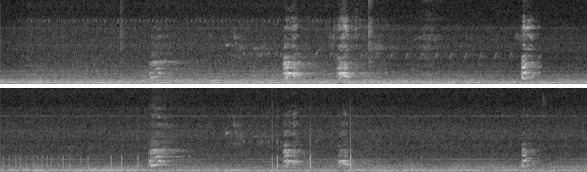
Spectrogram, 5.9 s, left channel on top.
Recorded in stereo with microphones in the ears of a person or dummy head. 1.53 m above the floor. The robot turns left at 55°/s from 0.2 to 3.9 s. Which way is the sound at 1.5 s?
35° right (ahead or behind).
